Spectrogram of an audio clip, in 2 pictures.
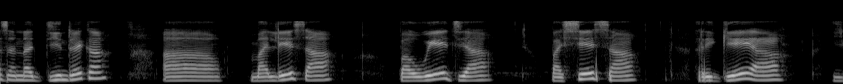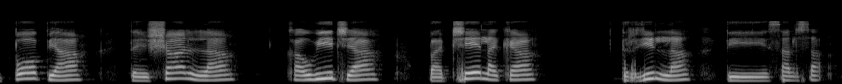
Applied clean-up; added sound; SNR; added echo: none; none; none; none.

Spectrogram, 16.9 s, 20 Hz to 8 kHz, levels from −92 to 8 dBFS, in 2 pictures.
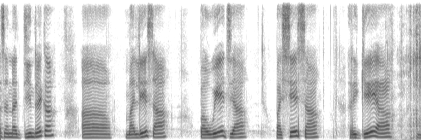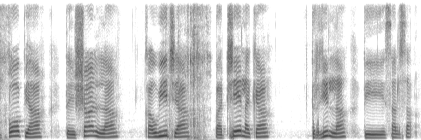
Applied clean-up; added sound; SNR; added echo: none; Cutlery, silverware; 18 dB; none.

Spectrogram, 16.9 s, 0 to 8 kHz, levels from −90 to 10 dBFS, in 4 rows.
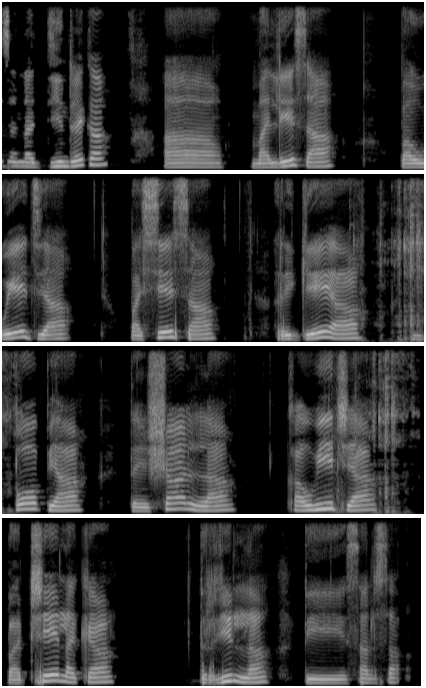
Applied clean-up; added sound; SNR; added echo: classical method spectral subtraction.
